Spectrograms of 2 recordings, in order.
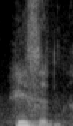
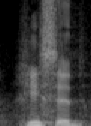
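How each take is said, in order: Both takes have the same delivery.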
